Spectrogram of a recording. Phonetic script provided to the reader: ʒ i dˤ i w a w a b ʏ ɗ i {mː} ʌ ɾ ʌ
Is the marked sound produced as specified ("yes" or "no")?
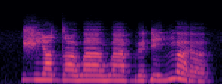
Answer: no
